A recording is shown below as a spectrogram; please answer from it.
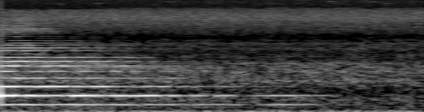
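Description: French horn holding a soft note that dies away about one and a half seconds in, followed by a brief pause.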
